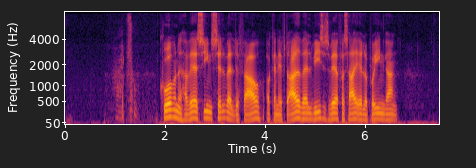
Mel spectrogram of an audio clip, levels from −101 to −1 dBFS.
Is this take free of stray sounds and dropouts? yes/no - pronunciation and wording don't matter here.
no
